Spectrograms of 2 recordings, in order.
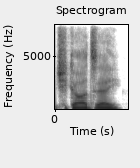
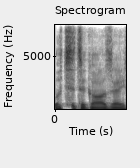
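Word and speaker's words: Cittàgazze: of a drain on the world going through Chigadze or Titagaze, sorry.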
